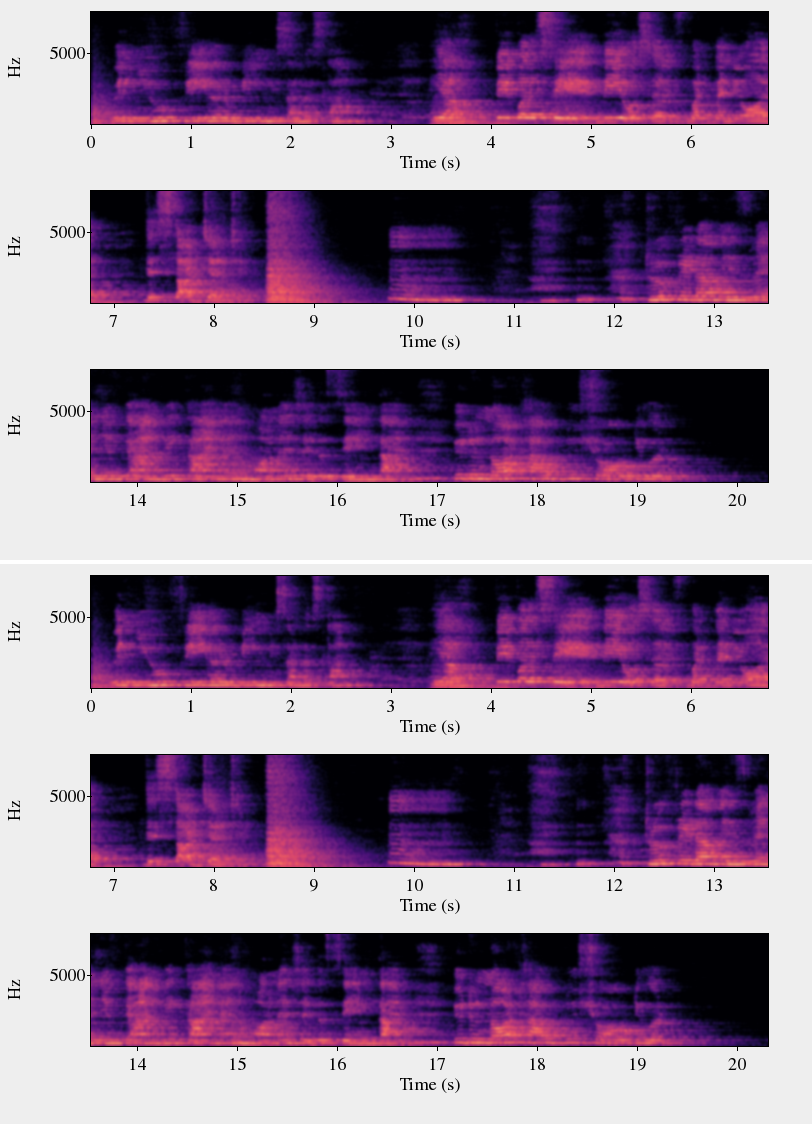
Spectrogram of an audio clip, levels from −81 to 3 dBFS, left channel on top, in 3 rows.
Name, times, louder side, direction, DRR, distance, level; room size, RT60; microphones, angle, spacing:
voice 1, 0.2-2.7 9.7-10.4 11.2-19.3, right 1 dB, 35° right, -4 dB, 1.2 m, -22 dB
voice 2, 3.1-6.8 7.3-9.2, left 2 dB, 10° right, -10 dB, 1.6 m, -22 dB
9.9 x 4.6 x 7.8 m, 1.5 s
head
